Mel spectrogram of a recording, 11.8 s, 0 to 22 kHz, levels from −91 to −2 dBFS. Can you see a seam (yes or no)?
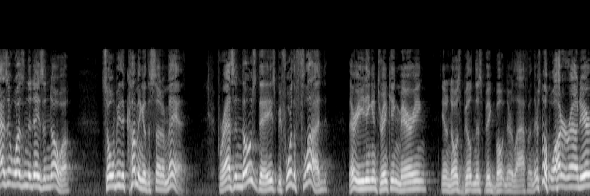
no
